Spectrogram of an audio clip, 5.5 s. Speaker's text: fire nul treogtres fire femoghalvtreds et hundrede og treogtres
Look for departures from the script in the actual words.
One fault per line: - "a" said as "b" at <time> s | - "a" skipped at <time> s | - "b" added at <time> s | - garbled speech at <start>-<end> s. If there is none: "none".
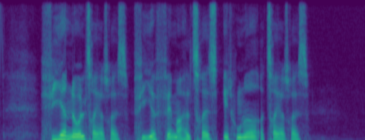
none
